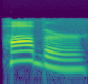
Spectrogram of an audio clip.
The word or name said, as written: Haber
